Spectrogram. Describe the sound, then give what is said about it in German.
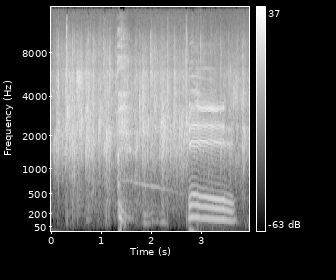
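A crowd applauds steadily and loudly throughout, a dense wash of many hands clapping, with a brief whooping cheer rising above it near the end. The applause is for Jesus and the band. “Wollen wir Jesus und der Band mal einen herzlichen Applaus geben?”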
